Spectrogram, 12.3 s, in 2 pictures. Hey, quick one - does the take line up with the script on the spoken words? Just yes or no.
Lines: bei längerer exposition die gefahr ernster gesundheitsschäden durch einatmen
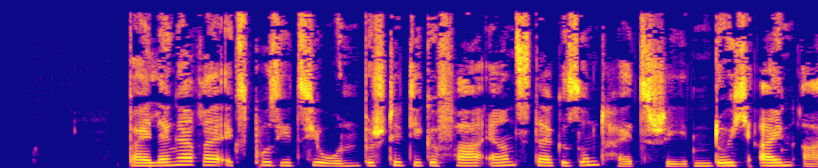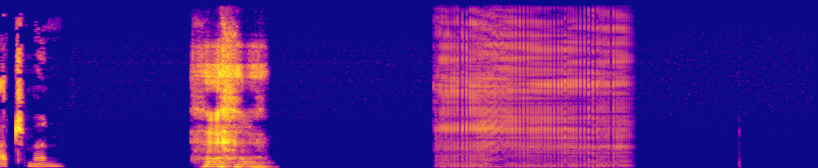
no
